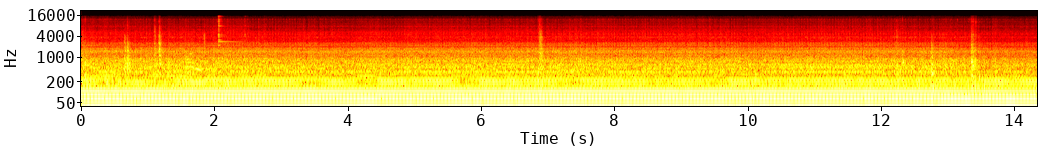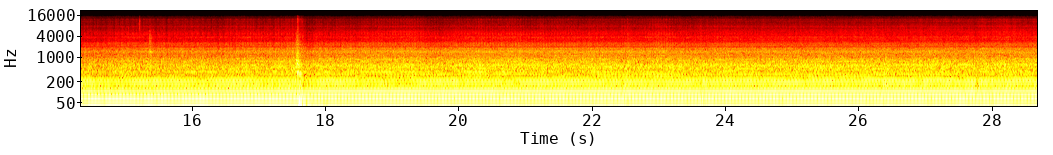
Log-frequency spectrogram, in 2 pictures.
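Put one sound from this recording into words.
A car engine idles with a steady low rumble close by.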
